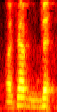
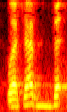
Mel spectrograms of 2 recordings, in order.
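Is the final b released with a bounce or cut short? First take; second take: bounced; bounced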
